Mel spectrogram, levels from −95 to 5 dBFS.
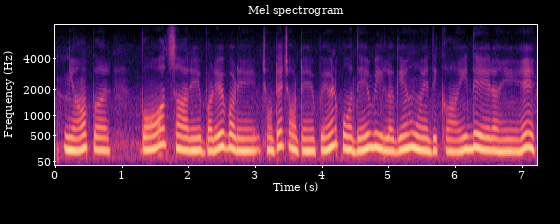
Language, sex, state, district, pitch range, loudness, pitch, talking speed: Hindi, female, Rajasthan, Jaipur, 220-255 Hz, -12 LUFS, 230 Hz, 140 wpm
